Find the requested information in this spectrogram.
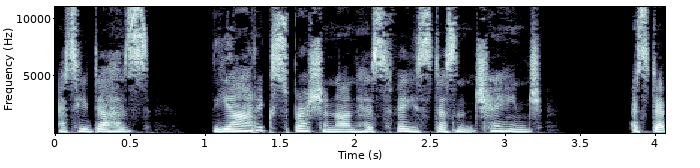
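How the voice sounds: A natural reading voice with fairly even intonation is heard over a quiet background.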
